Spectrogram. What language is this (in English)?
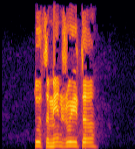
Yidgha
